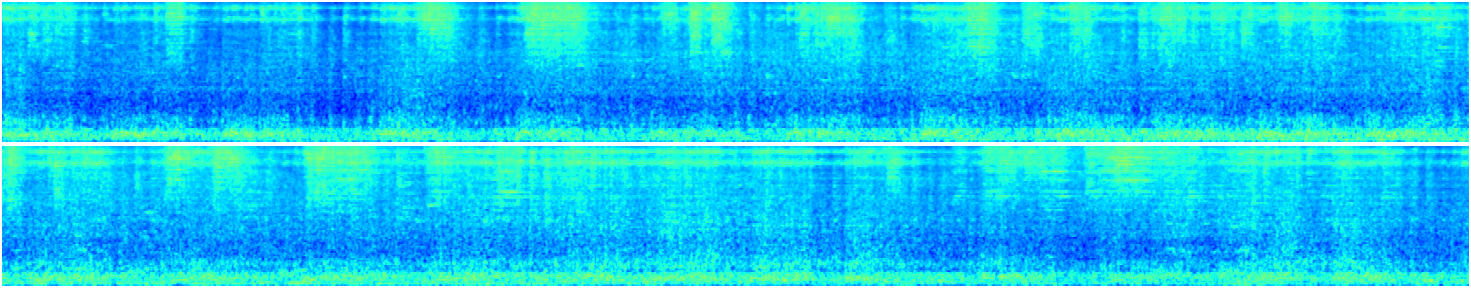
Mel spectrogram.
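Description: Freight cars of a long mixed freight train rolling past close by: a steady rumble of steel wheels on the rails, with a constant run of clacks as the wheels pass over rail joints.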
